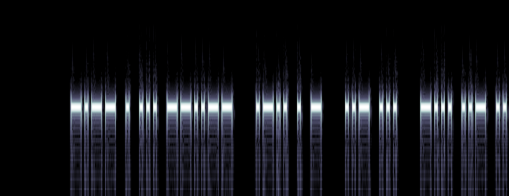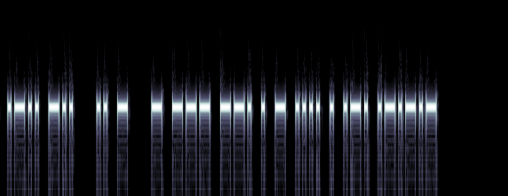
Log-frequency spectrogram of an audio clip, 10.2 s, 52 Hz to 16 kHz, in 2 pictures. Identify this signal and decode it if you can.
Morse code, heard as a keyed tone, about 34 wpm, 700 Hz. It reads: YES, LET US BUILD IT TOGETHER.
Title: Sentences from Top 1000 Words - Review Part 1 - 35wpm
